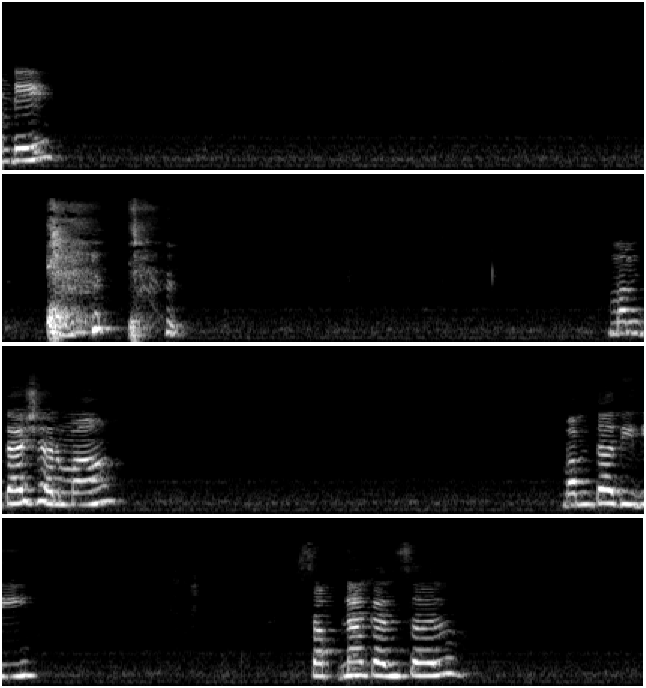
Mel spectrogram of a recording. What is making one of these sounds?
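A woman speaks close by in short, calm phrases.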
